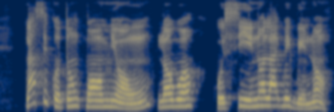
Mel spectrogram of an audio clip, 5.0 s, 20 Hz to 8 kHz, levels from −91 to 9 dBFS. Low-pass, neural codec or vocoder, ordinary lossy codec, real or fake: none; none; none; real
